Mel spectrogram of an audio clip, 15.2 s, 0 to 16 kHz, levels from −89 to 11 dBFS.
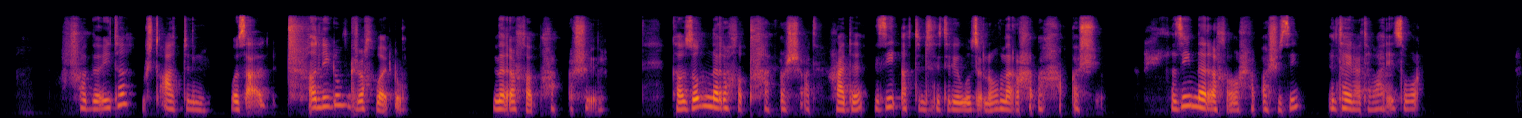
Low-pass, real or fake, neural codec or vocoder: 9.9 kHz; fake; autoencoder, 22.05 kHz, a latent of 192 numbers a frame, VITS, trained on one speaker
